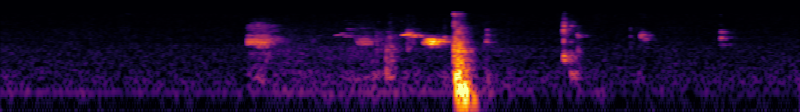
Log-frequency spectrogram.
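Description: Near silence broken by a few faint rustles and clicks as the thin pages of a Bible are leafed through, with one sharper click a little past halfway.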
